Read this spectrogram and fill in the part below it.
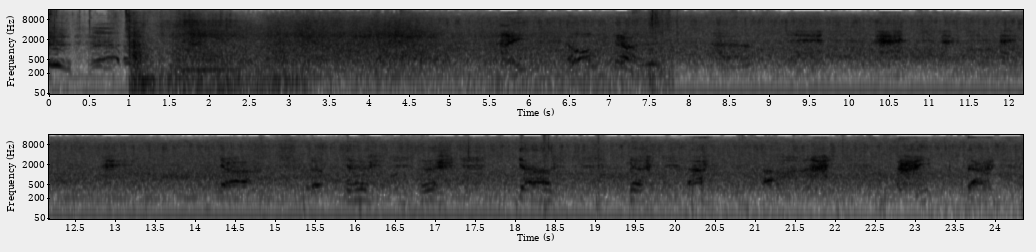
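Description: Strong wind howls and roars outdoors.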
